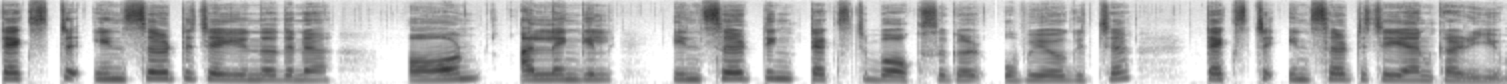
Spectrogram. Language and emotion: Malayalam, neutral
